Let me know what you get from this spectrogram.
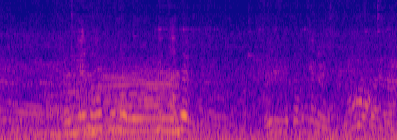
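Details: Cattle being unloaded from a truck at a cattle contest in Indonesia; a long harmonic moo sweeps and then falls away over about a second, followed by shorter wavering calls, with music and vehicle noise behind.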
